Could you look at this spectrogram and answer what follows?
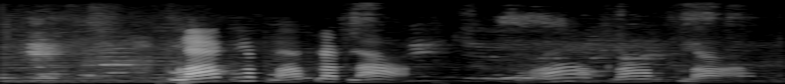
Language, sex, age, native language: Icelandic, male, 18-19, Icelandic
